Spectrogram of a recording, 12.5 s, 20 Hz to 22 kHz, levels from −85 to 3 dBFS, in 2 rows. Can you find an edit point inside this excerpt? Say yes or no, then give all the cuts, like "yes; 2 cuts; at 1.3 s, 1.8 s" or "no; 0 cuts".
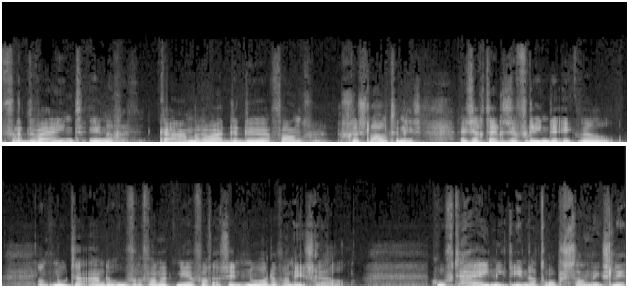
yes; 3 cuts; at 6.6 s, 8.3 s, 10.5 s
